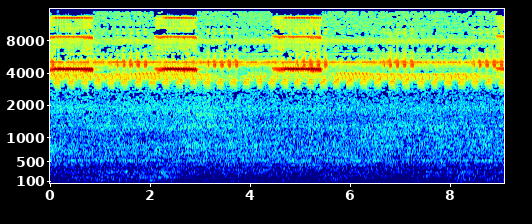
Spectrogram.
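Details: High shrill insect trills in short loud bursts roughly every two seconds over a constant pulsed chirping background chorus, a natural nature sound.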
